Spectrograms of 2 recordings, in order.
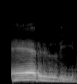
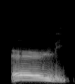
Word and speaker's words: early: Examples are search, learn, earn, so earn, early, not like some people can say early, no, not that. Say early, because there is a sound there, and rehearse.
